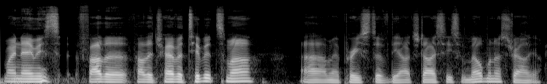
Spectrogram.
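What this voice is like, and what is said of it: Australian accent. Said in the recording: “You have a wacky accent.”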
